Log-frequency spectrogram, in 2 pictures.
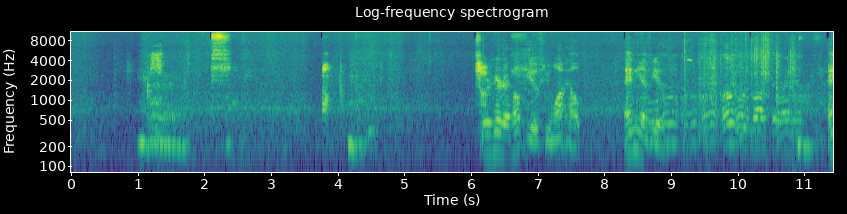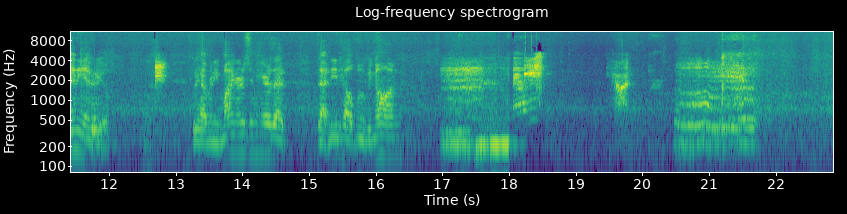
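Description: A synthetic voice answers through a small loudspeaker.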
